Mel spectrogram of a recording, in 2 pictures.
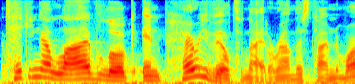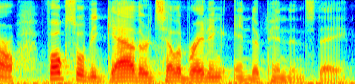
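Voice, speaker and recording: American newsman with animated delivery. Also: mid-range voice, no room sound. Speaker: news anchor and field reporter. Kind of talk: scripted broadcast news reporting.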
